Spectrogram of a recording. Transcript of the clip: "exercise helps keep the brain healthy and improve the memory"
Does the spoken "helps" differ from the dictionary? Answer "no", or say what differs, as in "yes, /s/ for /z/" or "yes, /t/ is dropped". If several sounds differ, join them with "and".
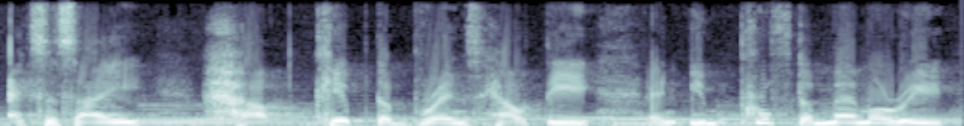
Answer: yes, /s/ is dropped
